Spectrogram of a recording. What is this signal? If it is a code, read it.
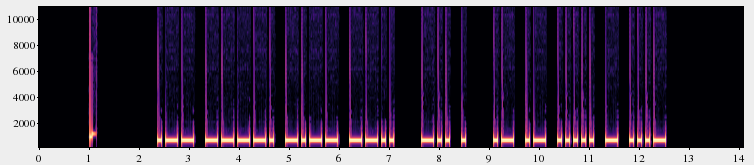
Morse code, heard as a keyed tone, about 15 wpm, 700 Hz. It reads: W9YZ DE AA5TV
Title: USA Callsign DE Callsign 15wpm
